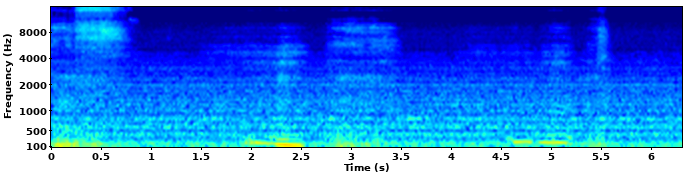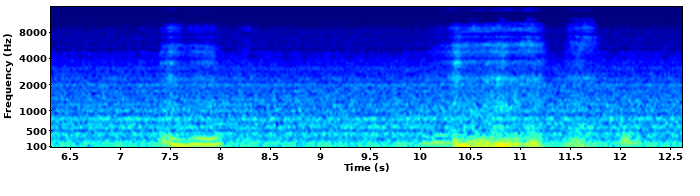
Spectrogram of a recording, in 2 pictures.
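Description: Low, rumbling snores about every three seconds over steady heater hiss; ordinary snoring during sleep.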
